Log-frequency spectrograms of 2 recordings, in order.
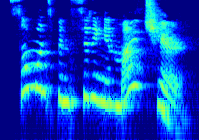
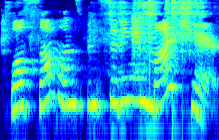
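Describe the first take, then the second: First: It is said in a tiny, small growl. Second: It is said in a medium-sized growl.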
